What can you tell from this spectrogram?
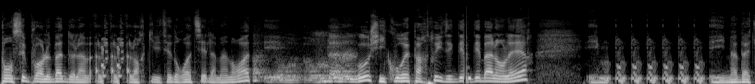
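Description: At 1.01 s a roughly 0.16 s stretch of speech plays twice more, a stutter of repeated frames where a run of compressed frames, which fits about six frames, got sent again. Together the replays add about 0.31 s. From 2.55 to 3.56 s the sound suddenly goes hollow and roomy, thinner in the bass and around 5 dB quieter, with room noise creeping up to roughly 35 dB below the speech. It snaps back just as abruptly, most likely a switch to a distant microphone after the close one dropped out. The same repeated-frames stutter returns at 4.64 s with one extra play of that 0.16 s block, then at 6.15 s it loops six extra times, dragging on for about 0.94 s of added time.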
